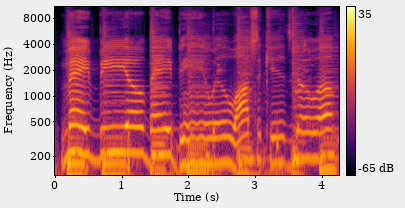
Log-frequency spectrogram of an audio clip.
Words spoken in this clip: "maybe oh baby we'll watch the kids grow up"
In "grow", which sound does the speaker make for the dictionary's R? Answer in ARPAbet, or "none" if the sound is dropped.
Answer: none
